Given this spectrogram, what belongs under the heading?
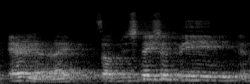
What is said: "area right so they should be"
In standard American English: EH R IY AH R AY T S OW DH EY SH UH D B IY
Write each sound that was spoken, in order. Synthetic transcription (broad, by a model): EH R IY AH R AY T S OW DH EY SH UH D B IY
